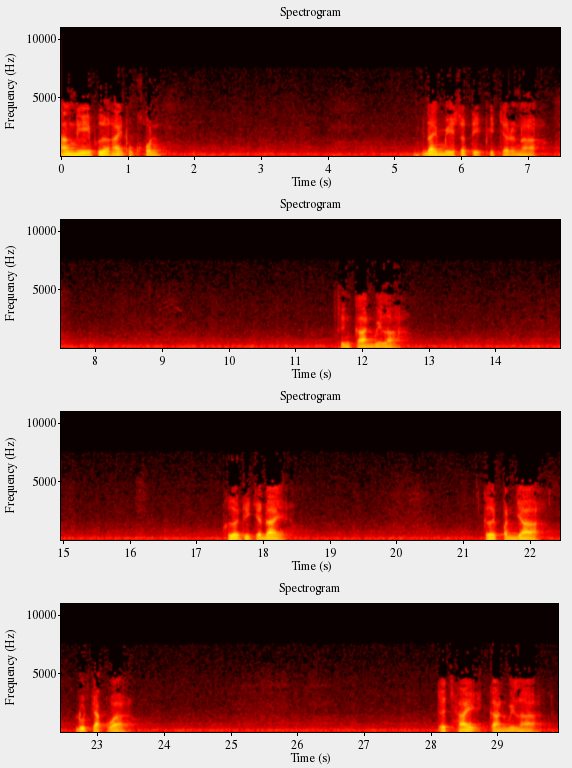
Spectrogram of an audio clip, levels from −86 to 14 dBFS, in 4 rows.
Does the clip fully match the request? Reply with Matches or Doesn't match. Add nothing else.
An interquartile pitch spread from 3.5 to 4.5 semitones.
Matches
